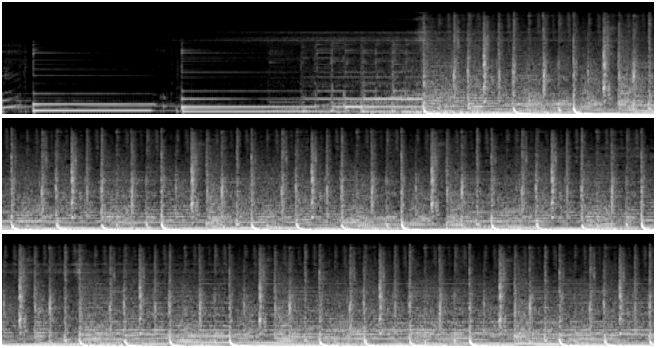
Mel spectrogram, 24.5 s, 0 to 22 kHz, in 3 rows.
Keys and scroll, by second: 0.2-6.2 typing, 10.1 z, 10.9 v, 18.1-19.1 typing.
